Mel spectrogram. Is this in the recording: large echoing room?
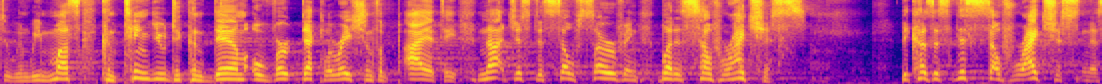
yes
